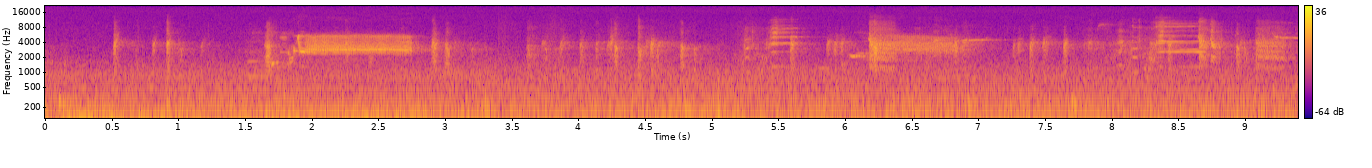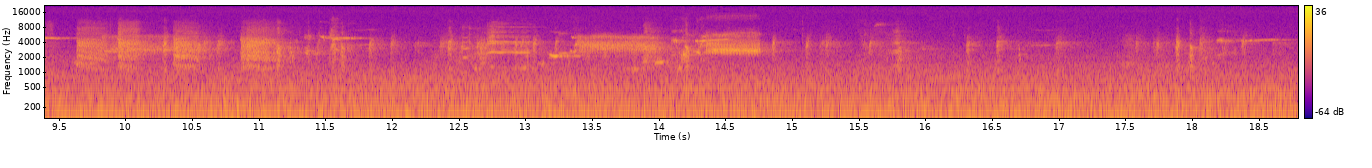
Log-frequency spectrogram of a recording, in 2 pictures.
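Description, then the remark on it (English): A rusty blackbird, feeding on flooded ground, calls about 6 feet away, giving several creaky, squeaky bursts at irregular intervals over a steady background of other birds chattering and rustling. “And there was another one at a distance, but as I recorded that, that rusty blackbird that was in front of me was, there it is again, only like 6 feet away.”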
